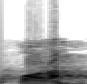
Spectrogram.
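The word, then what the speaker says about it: Korah: قوم ہی سے تھا۔ تورات میں اس کا نام قورہ آیا ہے، یعنی قارون کے بجائے قورہ، یہ کوئی تلفظ کا فرق ہو سکتا ہے۔ فبغى علیہم، اگرچہ موسیٰ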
